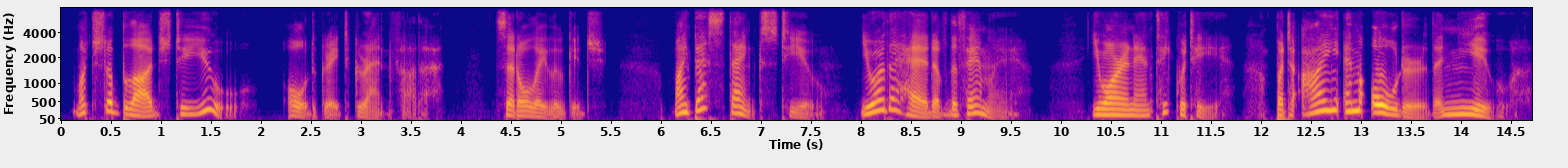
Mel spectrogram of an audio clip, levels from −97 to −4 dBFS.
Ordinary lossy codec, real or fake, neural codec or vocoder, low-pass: Opus, 32 kbps; real; none; 7.2 kHz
